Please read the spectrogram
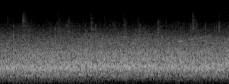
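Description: Large stadium crowd cheering a goal that has just been kicked, a steady, even wash of voices.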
